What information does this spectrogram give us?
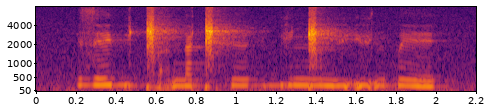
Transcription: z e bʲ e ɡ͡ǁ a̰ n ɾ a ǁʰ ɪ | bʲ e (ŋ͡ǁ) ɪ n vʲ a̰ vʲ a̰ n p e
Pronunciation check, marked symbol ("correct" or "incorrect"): correct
